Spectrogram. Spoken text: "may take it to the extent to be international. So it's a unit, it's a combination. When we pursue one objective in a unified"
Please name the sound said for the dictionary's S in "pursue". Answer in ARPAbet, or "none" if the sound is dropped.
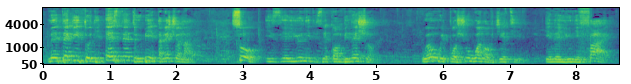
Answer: SH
